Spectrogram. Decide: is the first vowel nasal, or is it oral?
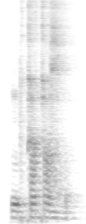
oral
